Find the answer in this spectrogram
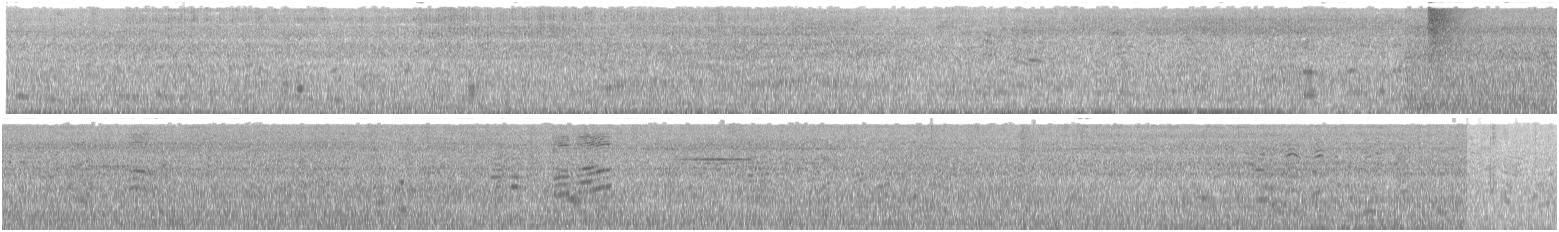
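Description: Busy street ambience: vehicle engines and traffic rumble mixed with the chatter of passing pedestrians. A heavy low rumble in the first half stops abruptly with a sharp click about halfway, after which a steadier engine hum and voices carry on.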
